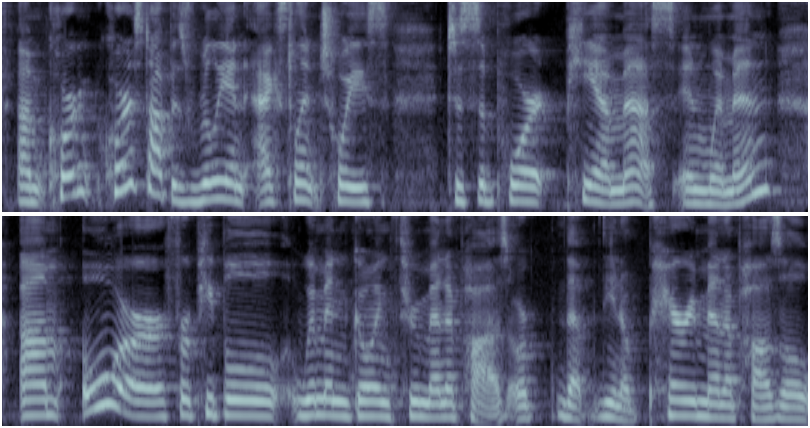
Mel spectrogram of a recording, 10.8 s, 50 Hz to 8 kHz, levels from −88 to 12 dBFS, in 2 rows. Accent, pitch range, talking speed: American, 190-235 Hz, 145 wpm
